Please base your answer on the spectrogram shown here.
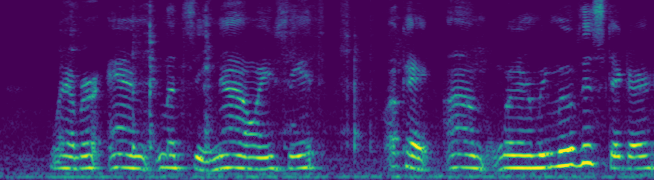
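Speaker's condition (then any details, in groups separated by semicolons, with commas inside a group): Cerebral palsy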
